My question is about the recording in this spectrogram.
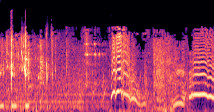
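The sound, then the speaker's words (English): Kahlua liqueur glugs and trickles over ice into a glass for a Black Russian, a wet pouring sound with faint clinks and soft gurgles lasting a few seconds. “We pour it over the ice just like so.”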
